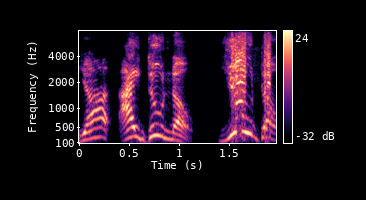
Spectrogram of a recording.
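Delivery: loud, full-on shouting and screaming, insistent. Arguing about an offensive line with another speaker, screaming. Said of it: "just scream at me".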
